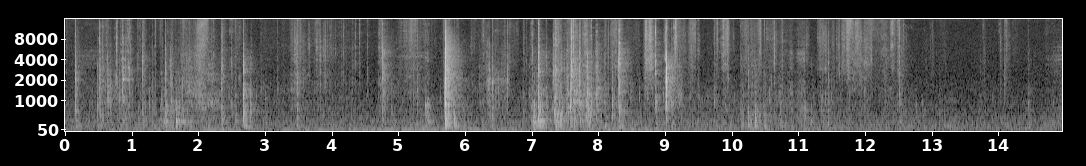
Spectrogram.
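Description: Hands handling unboxing packaging: paper leaflets, sticker sheets and small plastic bags rustling, with scattered sharp clicks and taps as items are picked up and set down on a wooden table. The sharpest click comes about six seconds in, and the handling dies down a couple of seconds before the end.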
